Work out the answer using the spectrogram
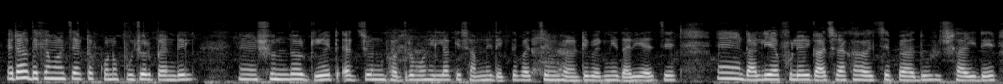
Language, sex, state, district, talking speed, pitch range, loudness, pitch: Bengali, female, West Bengal, Malda, 195 wpm, 195-230 Hz, -17 LUFS, 215 Hz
